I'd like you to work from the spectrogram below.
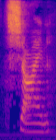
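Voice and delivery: normal talking voice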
